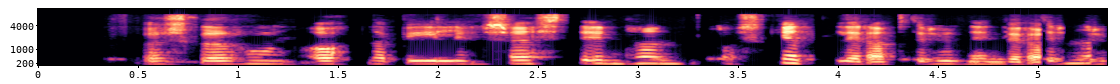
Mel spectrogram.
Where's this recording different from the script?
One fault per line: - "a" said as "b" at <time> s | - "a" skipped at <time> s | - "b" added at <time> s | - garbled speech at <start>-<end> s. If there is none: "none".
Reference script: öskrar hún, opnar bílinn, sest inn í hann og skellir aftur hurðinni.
- garbled speech at 4.8-5.3 s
